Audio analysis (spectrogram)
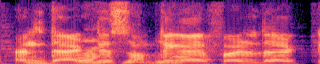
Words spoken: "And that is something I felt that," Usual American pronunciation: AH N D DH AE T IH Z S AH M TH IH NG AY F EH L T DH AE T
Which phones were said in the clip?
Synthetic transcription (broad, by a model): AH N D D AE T IH Z S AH M T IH NG AY F EH L T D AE T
